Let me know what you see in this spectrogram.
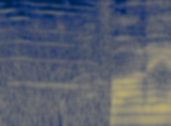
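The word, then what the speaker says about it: Fani: cases like funny fny it's spelled Fanny it spelled Fanny like your ass right Fanny but when she became da she decided to add a little French a little fancy fny fonny and you know fonny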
